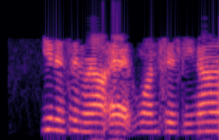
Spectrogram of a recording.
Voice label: Police Patrol 1 (Dispatch)

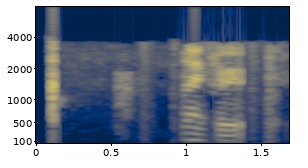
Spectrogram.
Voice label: EMS Dispatch

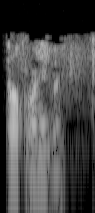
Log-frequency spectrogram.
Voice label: Police Patrol 1 (Dispatch)

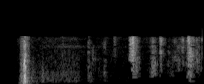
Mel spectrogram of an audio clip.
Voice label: Fire Dispatch

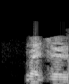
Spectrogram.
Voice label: EMS Dispatch

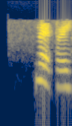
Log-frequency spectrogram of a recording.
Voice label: EMS Dispatch

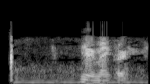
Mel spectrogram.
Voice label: EMS Dispatch

